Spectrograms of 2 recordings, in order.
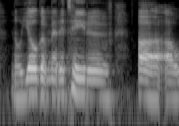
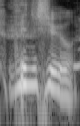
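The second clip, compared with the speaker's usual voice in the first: laughing; 7 semitones higher, 8 dB louder than usual. Real, not acted. Laughing at own poses.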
